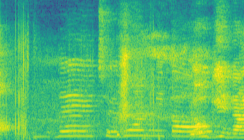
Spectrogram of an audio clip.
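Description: A young girl singing a short tune in a few held notes.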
